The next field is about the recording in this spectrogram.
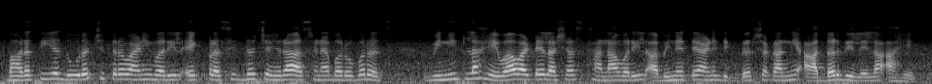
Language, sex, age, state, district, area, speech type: Marathi, female, 60+, Maharashtra, Mumbai Suburban, urban, read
